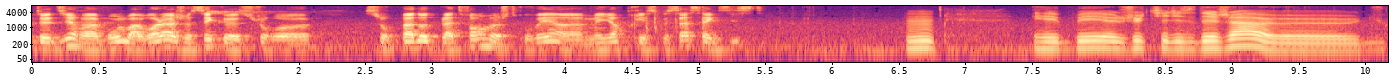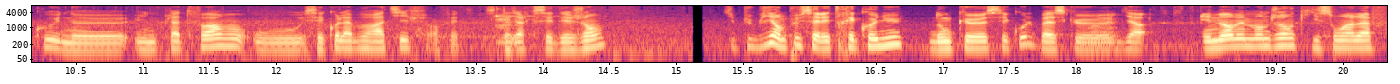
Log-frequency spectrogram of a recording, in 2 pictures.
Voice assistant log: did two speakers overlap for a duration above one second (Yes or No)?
No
